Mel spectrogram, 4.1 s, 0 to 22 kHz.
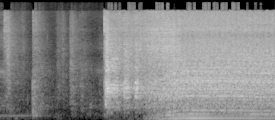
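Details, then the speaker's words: Honda Integra DC5 / Acura RSX base model after rerouting the serpentine belt to bypass the air-con compressor, whose bearing caused a whine: starter catches fast, smooth steady idle with no whine; normal start and idle. "yeah that sounded a heap better to what the old wine was"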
